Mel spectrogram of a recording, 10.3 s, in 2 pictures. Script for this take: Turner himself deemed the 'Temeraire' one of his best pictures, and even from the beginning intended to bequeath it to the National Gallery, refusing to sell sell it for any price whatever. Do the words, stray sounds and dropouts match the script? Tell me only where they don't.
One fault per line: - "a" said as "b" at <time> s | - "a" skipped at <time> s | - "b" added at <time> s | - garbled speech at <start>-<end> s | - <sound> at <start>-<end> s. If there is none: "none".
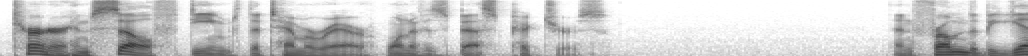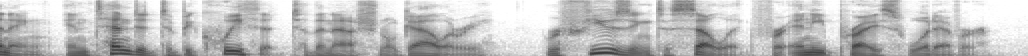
- "even" skipped at 4.6 s
- "sell" skipped at 8.8 s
